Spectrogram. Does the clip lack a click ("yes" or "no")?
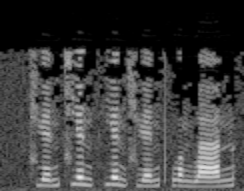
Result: yes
